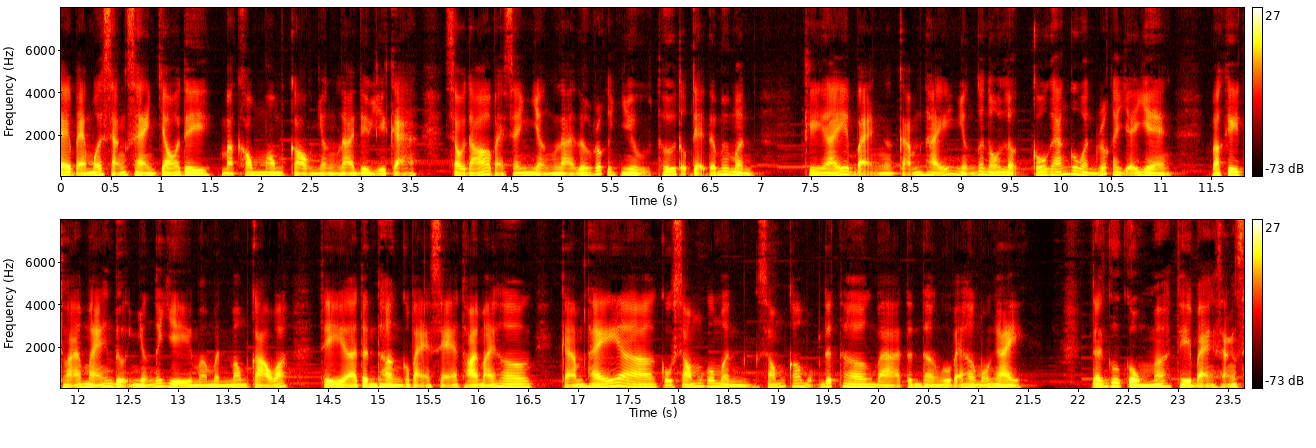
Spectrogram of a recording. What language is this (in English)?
Vietnamese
